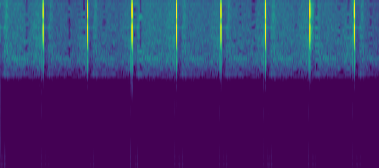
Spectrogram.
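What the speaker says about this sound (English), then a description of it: "Next, we have the SuperCam laser zapping rocks." The SuperCam laser on the Mars rover zapping rocks, a series of eight sharp, faint clicks evenly spaced about a third of a second apart over a thin background hiss.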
